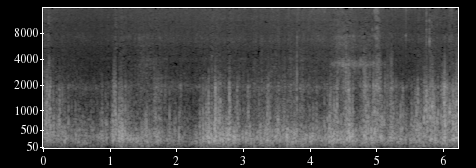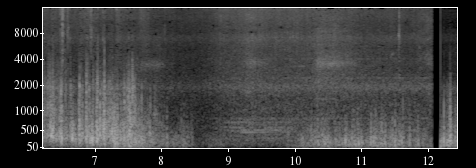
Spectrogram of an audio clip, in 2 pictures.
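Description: Gusting wind buffeting the microphone in a loud, uneven rumble that eases briefly about eight and a half seconds in, then picks up again.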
